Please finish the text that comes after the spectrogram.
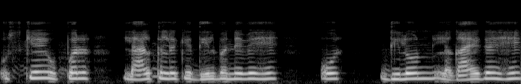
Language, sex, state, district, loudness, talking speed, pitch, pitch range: Hindi, female, Bihar, Bhagalpur, -19 LUFS, 160 wpm, 265 Hz, 255-270 Hz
